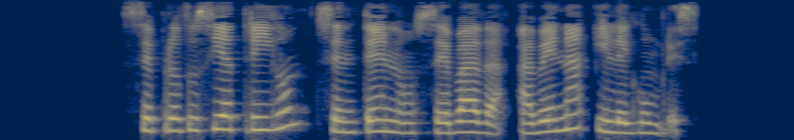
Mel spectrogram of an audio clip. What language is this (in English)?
Spanish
